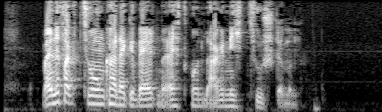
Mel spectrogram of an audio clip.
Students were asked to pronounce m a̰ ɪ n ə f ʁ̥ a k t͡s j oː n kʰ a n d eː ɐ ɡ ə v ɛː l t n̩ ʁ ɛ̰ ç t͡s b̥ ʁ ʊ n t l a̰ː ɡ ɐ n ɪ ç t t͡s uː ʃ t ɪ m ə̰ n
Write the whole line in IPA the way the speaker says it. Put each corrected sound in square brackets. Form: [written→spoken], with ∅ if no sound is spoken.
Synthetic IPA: m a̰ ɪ n ə f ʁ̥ a k t͡s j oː n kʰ a n d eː ɐ ɡ ə v ɛː l t n̩ ʁ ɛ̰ ç t͡s [b̥→ɡ̥] ʁ ʊ n t l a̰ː ɡ [ɐ→ə] n ɪ ç t t͡s uː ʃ t ɪ m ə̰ n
